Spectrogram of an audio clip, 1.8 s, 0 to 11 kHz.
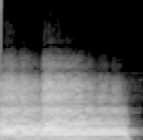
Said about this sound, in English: So that's that's the P90 and the humbucker out of phase, or that was the two humbuckers in series out of phase.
